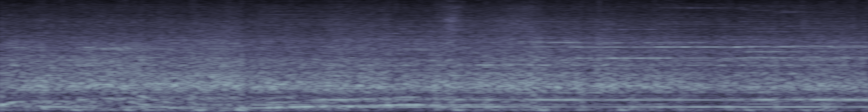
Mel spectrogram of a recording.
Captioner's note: crowd cheering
